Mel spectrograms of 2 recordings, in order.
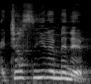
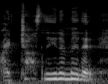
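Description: First: High, sharp cry of I just need a minute; mock yell for space; retold scream. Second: Breathy whisper of I just need a minute; whispered plea. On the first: Mom retelling snapping at her kids, a mild mock yell. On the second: Retold or imitated. Mom retelling begging her clinging kids, whispered. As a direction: hush it out, strained. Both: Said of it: "but, like, I scream".

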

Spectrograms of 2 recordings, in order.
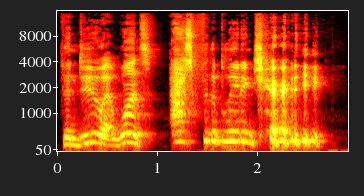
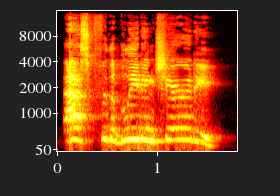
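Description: First: Higher, louder, breaking into a laugh; laughing quote. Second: Much higher, louder plea; urgent plea. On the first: Retold or imitated. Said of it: "And he says". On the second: Acted. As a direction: beg him to ask. Solid person urges the ghost.

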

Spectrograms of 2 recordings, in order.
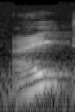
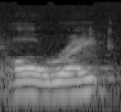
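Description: First: Aight clipped to one syllable; gang slang. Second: Said in the usual way. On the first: Retold or imitated. Imitating his sister's gang word aight. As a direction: say aight, dropping the l and r. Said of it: "you say". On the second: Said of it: "you don't say".

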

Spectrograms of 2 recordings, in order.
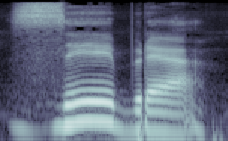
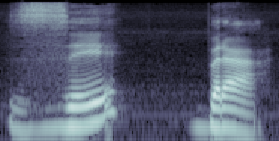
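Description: First: Said in the usual way. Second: ZEBRA split into two separate syllables, ze, bra. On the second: Shown as a demonstration. Teacher reading a word for pupils to copy, syllable by syllable. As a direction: sound out ZEBRA slowly with a gap between syllables. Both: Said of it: "leia e copie".

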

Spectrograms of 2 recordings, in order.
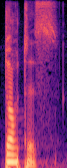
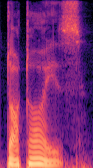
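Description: First: "Tortoise" said TAW-tus; "Tortoise" ending in a short tus; careful "Tortoise", taw-tus; correct pronunciation. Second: "tortoise" said TAW-toyz; "tortoise" ending in toyz; mispronounced "tortoise", taw-toyz; wrong pronunciation. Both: Shown as a demonstration.

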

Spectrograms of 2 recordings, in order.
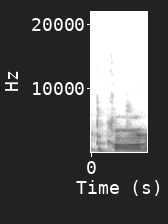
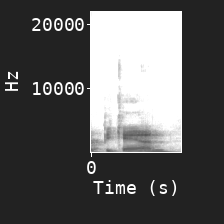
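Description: First: Pecan said puh-KAHN; "pecan" with weak first syllable, then "kahn"; one accepted pronunciation. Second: Pecan said PEE-can; "pecan" with "pee" and then "can"; other accepted pronunciation. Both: Shown as a demonstration. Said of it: "could be said pecan or pecan".

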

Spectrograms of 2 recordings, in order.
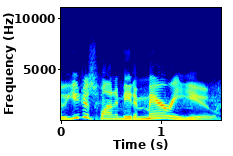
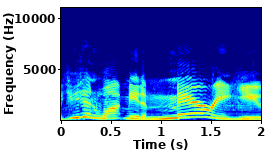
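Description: First: "marry" meaning to perform the ceremony, said with relief; hammed-up relieved realization. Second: High, loud, stress on "marry" as wedding him; "marry" meaning to wed, said with relieved dawning; hammed-up relieved realization. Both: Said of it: "And I'm like".

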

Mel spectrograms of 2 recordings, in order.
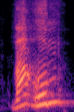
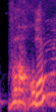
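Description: First: Warum rising high and loud; rising why. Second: Warum falling from high; falling why. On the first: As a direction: ask Warum with a high rise. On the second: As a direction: say Warum high then dropping. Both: Real, not acted. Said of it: "repeats question".

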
